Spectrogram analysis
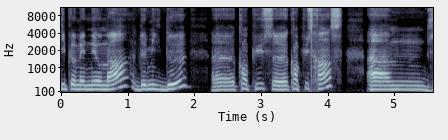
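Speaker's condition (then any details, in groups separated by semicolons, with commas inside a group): No condition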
